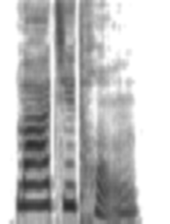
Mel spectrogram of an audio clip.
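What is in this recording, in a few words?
"垃圾桶", Chinese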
